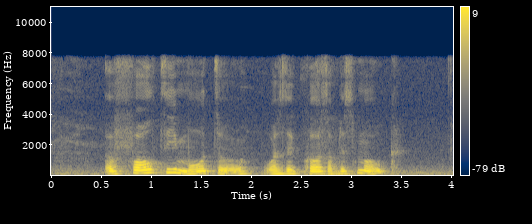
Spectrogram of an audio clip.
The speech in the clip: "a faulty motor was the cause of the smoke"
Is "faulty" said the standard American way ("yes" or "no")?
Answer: yes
